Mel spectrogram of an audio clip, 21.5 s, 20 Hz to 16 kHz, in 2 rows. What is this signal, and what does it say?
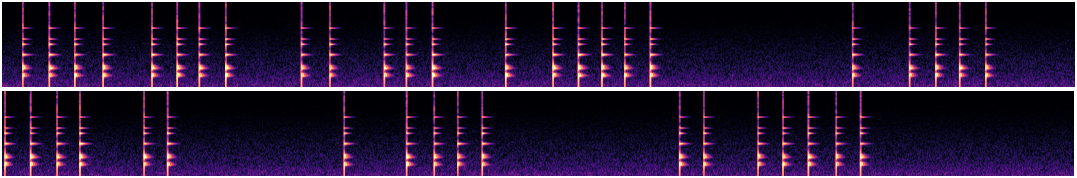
Tap code, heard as taps on a metal pipe, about 4 knocks a second. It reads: THE DR D J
